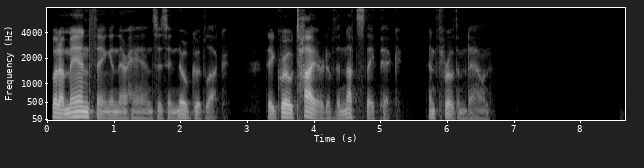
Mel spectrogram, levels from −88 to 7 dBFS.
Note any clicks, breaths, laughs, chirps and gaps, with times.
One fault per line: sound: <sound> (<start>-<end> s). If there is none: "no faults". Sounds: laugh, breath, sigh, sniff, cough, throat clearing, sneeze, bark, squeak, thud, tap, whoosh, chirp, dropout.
no faults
